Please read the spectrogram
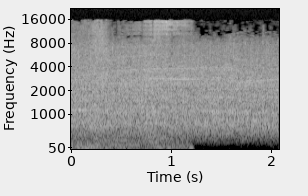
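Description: Steady stadium crowd noise, an even roar, with a low rumble through about the first second.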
